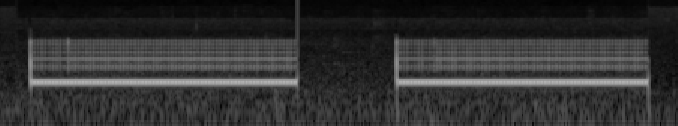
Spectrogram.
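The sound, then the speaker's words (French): Telephone tones as a call is dialed: two long, steady beeps separated by a short pause, over a faint background hiss. “pour nous en parler plus en détail, je vais appeler monsieur Aline Ben Saïd”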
